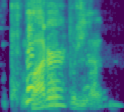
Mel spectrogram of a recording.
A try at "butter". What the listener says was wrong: Can't even pronounce a damn T.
